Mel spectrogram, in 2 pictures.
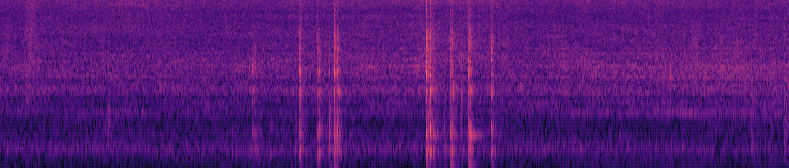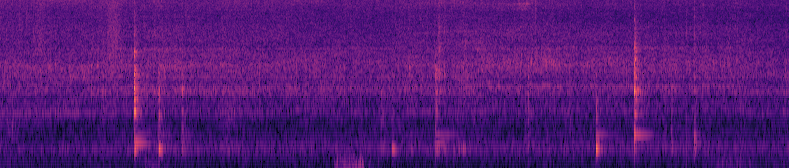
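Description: Beef ribs and tomato sizzling as they fry in an aluminium pressure cooker, with a spoon stirring and knocking sharply against the pot now and then.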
